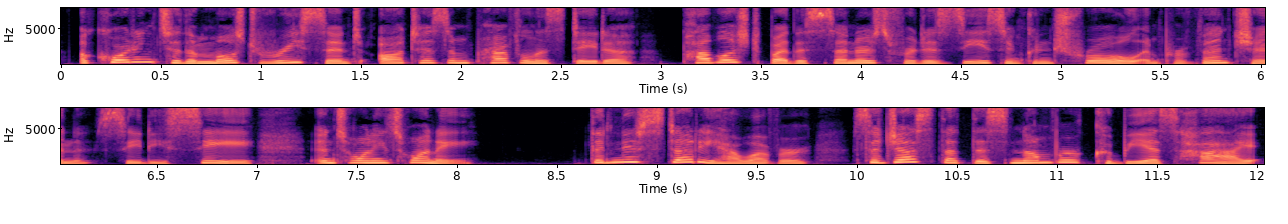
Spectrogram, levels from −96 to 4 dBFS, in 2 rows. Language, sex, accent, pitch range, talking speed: English, female, American, 160-260 Hz, 165 wpm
